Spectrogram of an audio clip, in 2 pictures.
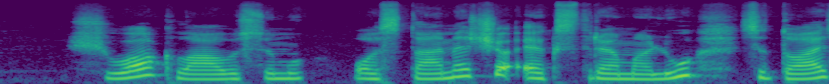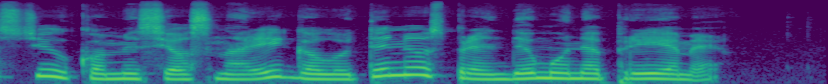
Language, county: Lithuanian, Vilnius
